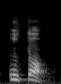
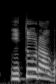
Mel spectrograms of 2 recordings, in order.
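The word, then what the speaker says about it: 糸: 토라고 하는 것이 첫음이 아니기 때문에 또처럼 들리죠? 이또. 이또라고 하는 것은 실입니다.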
